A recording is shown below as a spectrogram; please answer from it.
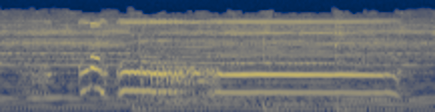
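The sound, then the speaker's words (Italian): A rooster crows once, a long, strained call with a rising start that holds steady and then trails off, heard clearly on its own. “gli si avvicinò un gallo”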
